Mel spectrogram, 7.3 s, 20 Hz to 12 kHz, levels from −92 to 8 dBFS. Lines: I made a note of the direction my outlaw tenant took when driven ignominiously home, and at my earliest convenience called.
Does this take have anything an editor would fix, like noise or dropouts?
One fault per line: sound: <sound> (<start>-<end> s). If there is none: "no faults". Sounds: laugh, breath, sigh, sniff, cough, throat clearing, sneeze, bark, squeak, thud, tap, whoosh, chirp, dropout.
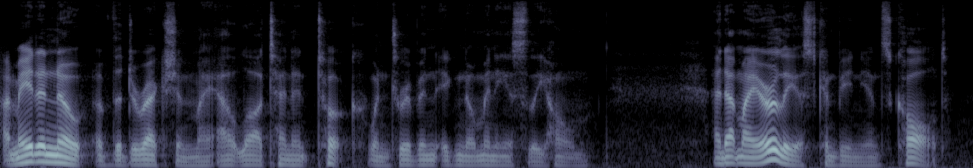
no faults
